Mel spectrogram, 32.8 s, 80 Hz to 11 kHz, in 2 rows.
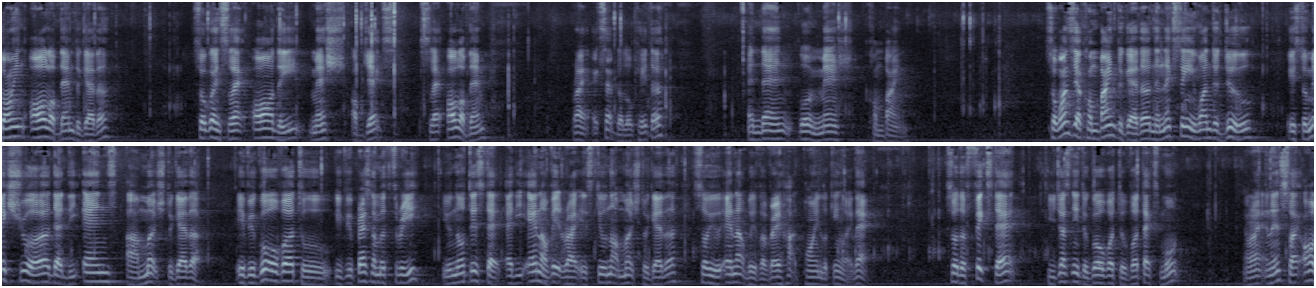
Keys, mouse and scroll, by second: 0.9 alt+middle click, 1.2 right click, 2.1-2.6 scroll down 1, 2.6 click, 3.7 right click, 4.4 click, 5.6-7.6 scroll up 1, 7.7 ctrl+click, 13.3-13.9 scroll up 1, 14.0 alt+middle click, 14.6-15.1 scroll up 1, 15.2 alt+middle click, 15.6-16.7 scroll up 1, 16.7 scroll down 1, 17.6 alt+middle click, 19.0-21.0 right drag, 21.1 3, 21.9 alt+middle click, 22.7-23.0 scroll up 1, 23.2 alt+middle click, 24.0 alt+middle click, 24.2-24.8 scroll up 2, 24.8 alt+middle click, 26.6-27.6 scroll down 1, 27.6 scroll up 1, 27.8-28.3 scroll down 1, 28.5 alt+middle click, 28.8 scroll up 1, 28.9 scroll down 1, 29.0-29.4 scroll up 1, 29.4 scroll down 1, 29.5 scroll up 1, 29.7 right click, 32.1 ctrl+space, 32.5 scroll down 1.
